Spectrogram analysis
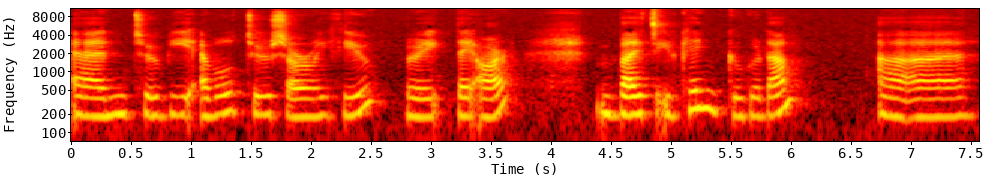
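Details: Adult woman with aphasia and foreign accent syndrome caused by a stroke four years ago, with memory problems; good and bad speaking days, accent heard as from places like Scandinavia or Ireland.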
